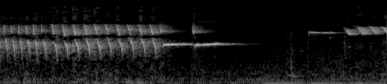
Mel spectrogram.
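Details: Yellow canary singing a fast, bright rolling trill for about a second and a half, then holding a steady thin whistle, falling briefly silent, and ending with short high whistled notes.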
